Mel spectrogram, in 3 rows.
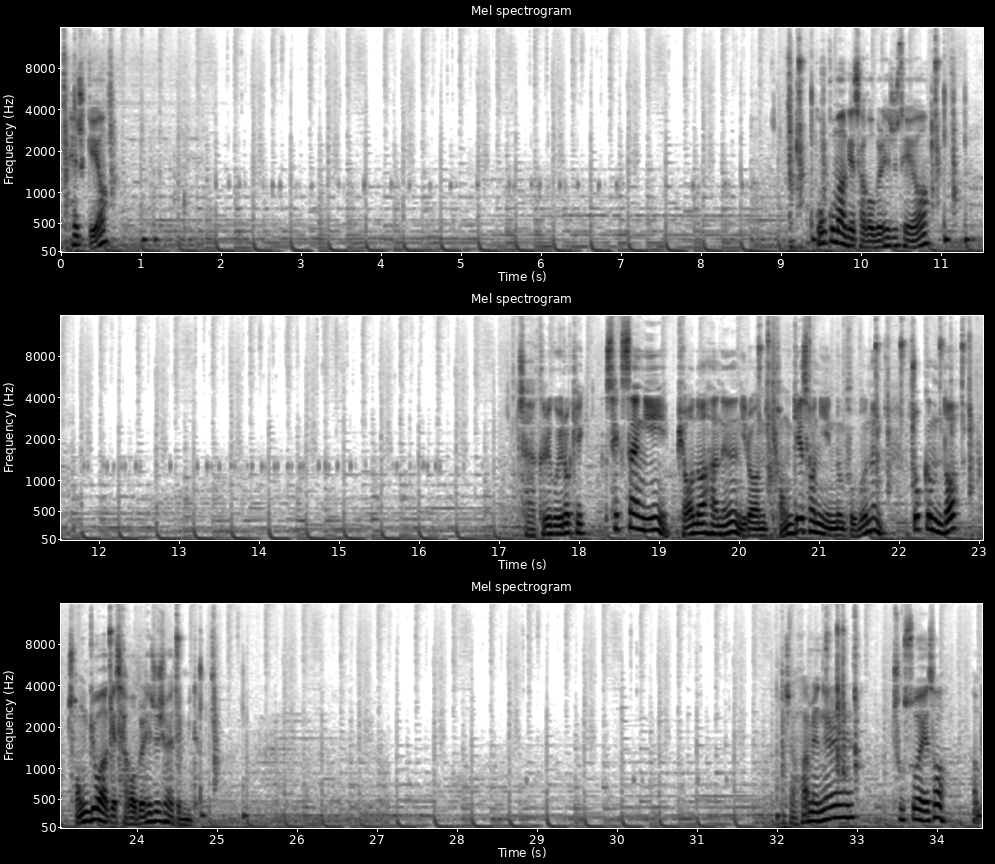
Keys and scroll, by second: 14.9 alt+space, 20.3 ctrl+KP_Add, 24.4 ctrl+KP_Add, 32.7 ctrl+0.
